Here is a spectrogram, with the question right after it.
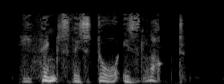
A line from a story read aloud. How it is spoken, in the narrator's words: Harry whispered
